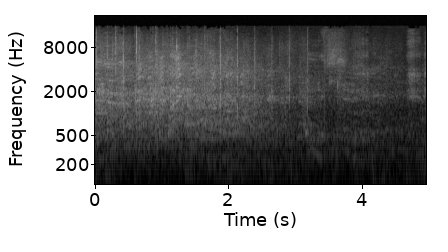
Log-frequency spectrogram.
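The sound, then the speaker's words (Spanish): Audience applause for a costume contest entrant on stage: dense, steady clapping mixed with crowd noise, loud at first and easing off toward the end. “¡Un aplauso para la amiga!”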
